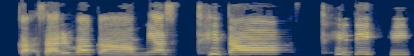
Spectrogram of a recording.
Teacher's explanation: In both cases, sa has tha, Mahaprana tha with it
